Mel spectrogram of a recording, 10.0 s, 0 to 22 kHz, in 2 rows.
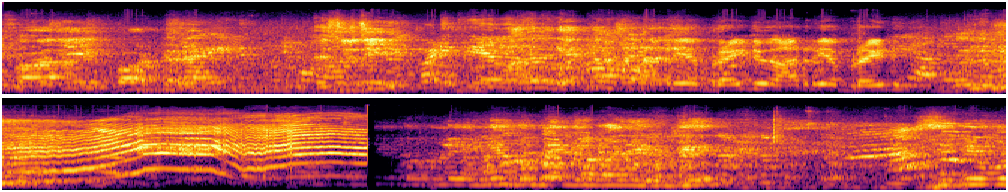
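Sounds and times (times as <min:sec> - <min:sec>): high-pitched vocal wail: 0:04.8 - 0:06.9.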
